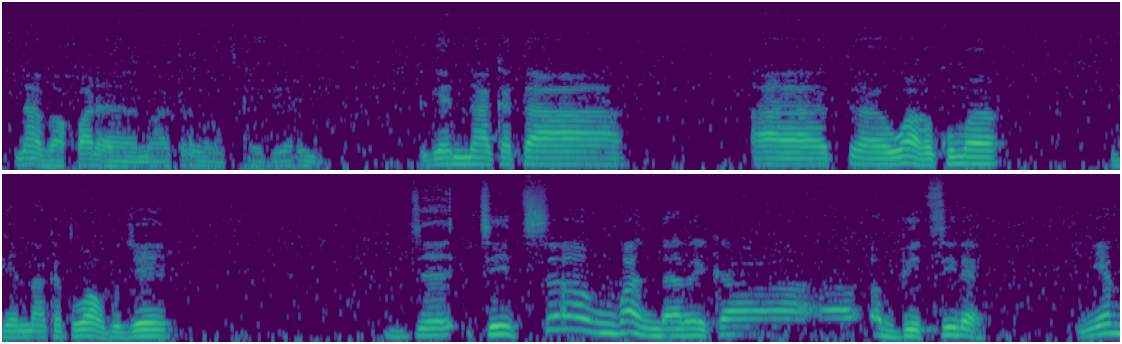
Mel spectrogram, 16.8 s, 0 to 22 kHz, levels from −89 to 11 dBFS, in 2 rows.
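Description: From start to finish this speech clip carries overdone noise removal: the denoiser was pushed so hard that any frequency band sitting near its noise estimate gets dragged down or switched off entirely, and the softer parts of the voice get caught in that net too. So the gaps between phrases fall to near silence sprinkled with little twinkling specks.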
